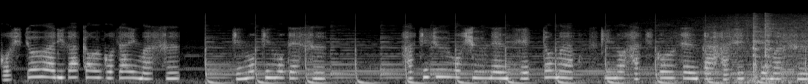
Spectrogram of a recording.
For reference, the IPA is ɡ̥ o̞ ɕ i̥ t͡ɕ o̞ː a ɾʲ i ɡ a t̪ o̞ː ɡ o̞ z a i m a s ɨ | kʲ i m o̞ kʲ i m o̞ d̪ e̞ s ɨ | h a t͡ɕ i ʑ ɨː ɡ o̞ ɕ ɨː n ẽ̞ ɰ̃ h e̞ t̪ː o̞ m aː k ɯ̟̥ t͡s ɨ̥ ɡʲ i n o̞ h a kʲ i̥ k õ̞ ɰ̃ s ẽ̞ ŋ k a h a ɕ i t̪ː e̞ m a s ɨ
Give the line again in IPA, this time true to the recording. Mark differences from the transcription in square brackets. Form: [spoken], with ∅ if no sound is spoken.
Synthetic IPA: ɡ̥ o̞ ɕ i̥ t͡ɕ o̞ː a ɾʲ i ɡ a t̪ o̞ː ɡ o̞ z a i m a s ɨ | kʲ i m o̞ kʲ i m o̞ d̪ e̞ s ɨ | h a t͡ɕ i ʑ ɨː ɡ o̞ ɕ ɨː n ẽ̞ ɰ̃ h e̞ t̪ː o̞ m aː k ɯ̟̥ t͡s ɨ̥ [kʲ] i n o̞ h a kʲ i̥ k õ̞ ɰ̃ s ẽ̞ ŋ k a h a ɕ i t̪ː e̞ m a s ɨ

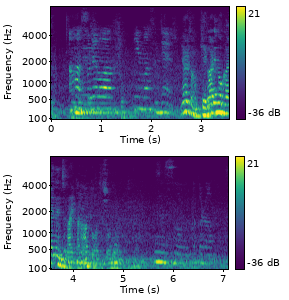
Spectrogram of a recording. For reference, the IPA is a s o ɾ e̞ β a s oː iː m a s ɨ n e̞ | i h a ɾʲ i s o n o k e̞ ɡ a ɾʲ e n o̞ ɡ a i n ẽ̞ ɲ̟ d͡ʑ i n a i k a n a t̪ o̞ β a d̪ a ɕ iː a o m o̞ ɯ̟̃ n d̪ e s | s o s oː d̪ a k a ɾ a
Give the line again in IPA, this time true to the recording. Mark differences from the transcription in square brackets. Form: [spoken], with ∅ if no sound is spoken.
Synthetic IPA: a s o ɾ e̞ β a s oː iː m a s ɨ n e̞ | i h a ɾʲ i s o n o k e̞ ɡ a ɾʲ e n o̞ ɡ a i n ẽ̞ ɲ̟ d͡ʑ [a] n a i k a n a t̪ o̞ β a [t̪] a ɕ [i] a o m o̞ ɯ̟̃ n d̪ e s | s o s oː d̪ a k a ɾ a

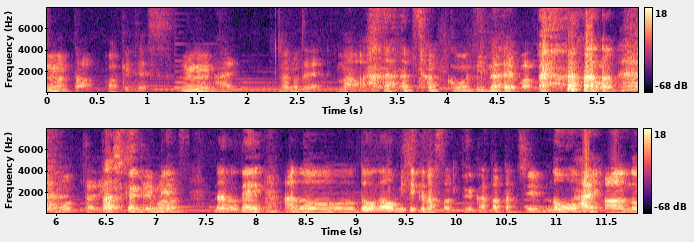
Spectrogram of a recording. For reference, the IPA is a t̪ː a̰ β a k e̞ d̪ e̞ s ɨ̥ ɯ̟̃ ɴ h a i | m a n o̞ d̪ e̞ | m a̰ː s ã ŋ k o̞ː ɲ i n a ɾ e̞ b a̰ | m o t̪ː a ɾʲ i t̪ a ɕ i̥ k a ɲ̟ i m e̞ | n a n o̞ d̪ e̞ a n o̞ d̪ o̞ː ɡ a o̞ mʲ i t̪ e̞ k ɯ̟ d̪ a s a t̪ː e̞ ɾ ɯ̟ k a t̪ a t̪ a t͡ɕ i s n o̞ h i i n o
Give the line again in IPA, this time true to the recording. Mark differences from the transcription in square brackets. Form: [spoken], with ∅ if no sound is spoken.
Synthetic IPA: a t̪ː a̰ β a k e̞ d̪ e̞ s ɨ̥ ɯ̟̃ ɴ h a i | [n] a n o̞ d̪ e̞ | m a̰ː s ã ŋ k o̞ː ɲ i n a ɾ e̞ b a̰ | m o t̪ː a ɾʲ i t̪ a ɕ i̥ k a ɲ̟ i [n] e̞ | n a n o̞ d̪ e̞ a n o̞ d̪ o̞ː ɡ a o̞ mʲ i t̪ e̞ k ɯ̟ d̪ a s a t̪ː e̞ ɾ ɯ̟ k a t̪ a t̪ a t͡ɕ i [∅] n o̞ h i [a] n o

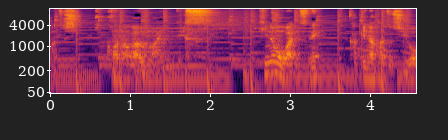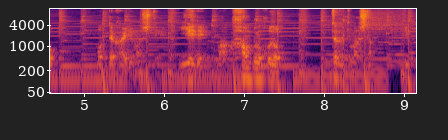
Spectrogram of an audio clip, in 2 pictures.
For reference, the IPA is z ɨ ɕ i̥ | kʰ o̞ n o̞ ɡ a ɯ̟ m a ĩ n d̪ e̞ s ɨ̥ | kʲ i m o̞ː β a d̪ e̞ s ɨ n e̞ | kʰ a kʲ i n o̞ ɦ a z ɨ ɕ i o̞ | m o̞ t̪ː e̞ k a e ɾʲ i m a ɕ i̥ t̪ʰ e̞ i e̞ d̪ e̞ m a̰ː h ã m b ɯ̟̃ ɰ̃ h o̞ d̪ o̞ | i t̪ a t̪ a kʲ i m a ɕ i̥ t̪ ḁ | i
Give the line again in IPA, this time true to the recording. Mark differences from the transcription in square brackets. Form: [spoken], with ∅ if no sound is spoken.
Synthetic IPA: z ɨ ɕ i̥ | kʰ o̞ n o̞ ɡ a ɯ̟ m a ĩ n d̪ e̞ s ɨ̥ | kʲ i [n] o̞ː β a d̪ e̞ s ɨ n e̞ | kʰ a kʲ i n o̞ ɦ a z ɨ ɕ i o̞ | m o̞ t̪ː e̞ k a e ɾʲ i m a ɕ i̥ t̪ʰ e̞ i e̞ d̪ e̞ m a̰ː h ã m b ɯ̟̃ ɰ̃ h o̞ d̪ o̞ | i t̪ a [d̪] a kʲ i m a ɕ i̥ t̪ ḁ | i

